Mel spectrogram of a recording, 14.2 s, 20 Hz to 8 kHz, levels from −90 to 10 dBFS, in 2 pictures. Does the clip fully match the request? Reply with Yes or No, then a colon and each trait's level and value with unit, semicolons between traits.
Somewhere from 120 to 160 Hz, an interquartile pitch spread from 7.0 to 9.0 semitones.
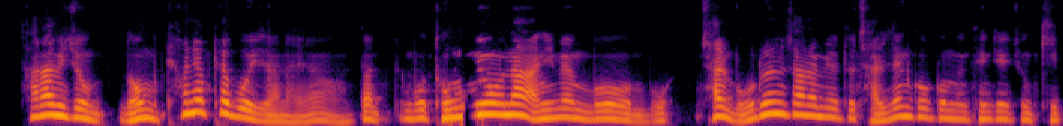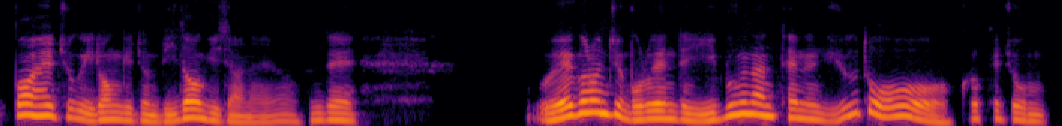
Yes: medium, 140 Hz; wide, 7.8 semitones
